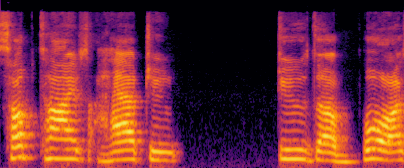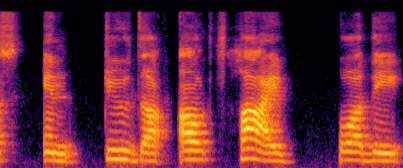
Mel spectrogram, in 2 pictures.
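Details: Aphasia in an adult woman following a stroke; aphasia.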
